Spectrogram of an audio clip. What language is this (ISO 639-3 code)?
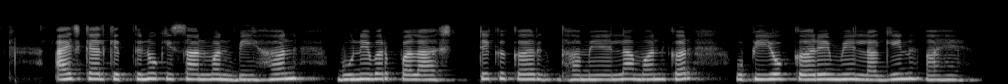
hne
